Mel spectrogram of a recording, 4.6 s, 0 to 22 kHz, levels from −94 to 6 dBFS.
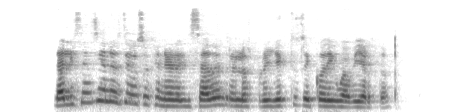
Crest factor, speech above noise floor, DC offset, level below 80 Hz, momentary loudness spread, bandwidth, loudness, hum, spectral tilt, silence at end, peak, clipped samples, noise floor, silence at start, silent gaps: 20 dB; over 62 dB; under 0.1%; -80 dBFS; 7 LU; 14.5 kHz; -29 LUFS; none; -3.5 dB/octave; 0.7 s; -10 dBFS; under 0.1%; under -90 dBFS; 0.55 s; none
